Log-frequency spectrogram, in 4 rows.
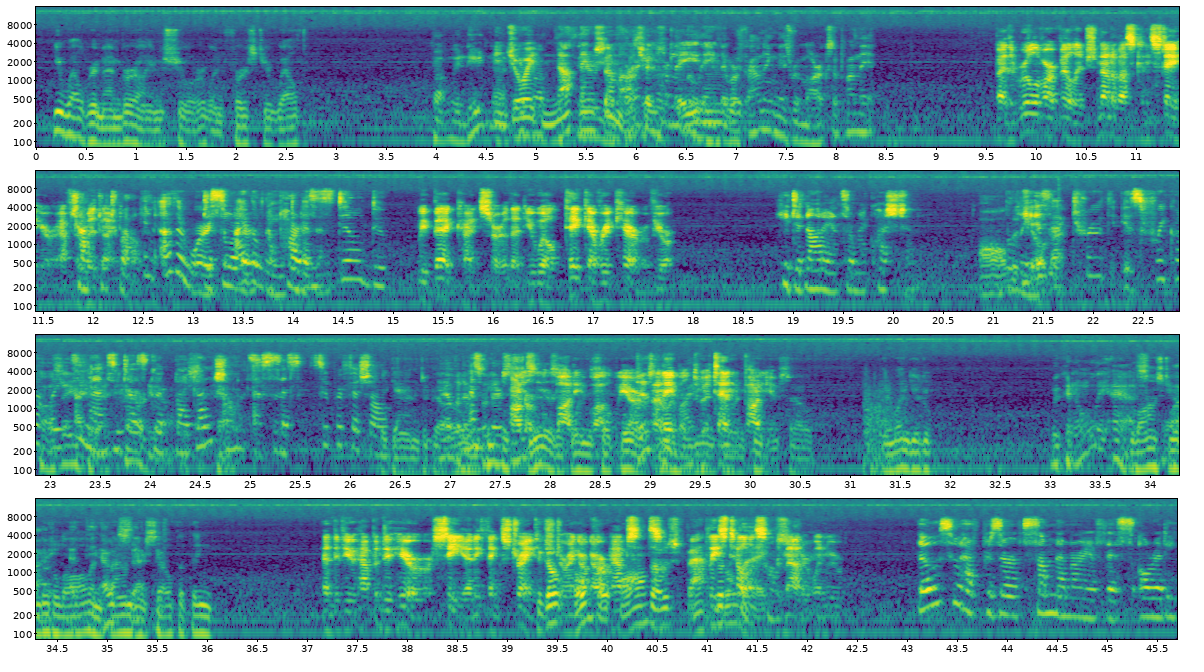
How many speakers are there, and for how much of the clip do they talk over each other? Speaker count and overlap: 7, about 40%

